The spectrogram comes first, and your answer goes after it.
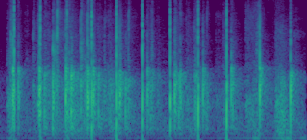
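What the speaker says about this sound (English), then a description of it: "Let's give her a round of applause." Audience at an annual meeting applauding, a moderate round of scattered claps from a small crowd, steady and fairly close for several seconds.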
